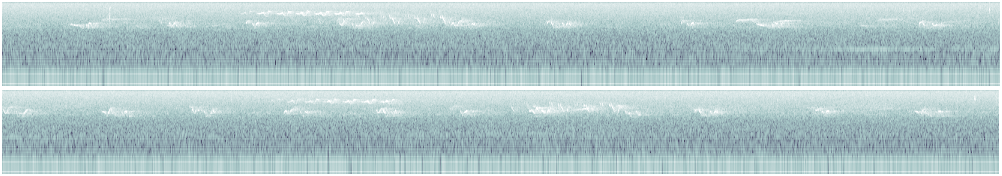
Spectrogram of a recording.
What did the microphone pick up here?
Red-eyed Vireo, Black-and-white Warbler, Ovenbird, Eastern Wood-Pewee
